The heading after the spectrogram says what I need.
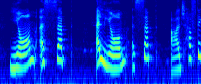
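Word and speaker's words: السبت: आप देख रहे हैं सब्त में अलिफ लाम है, अल है, लेकिन उसको प्रोनाउंस नहीं किया जाता, अस सब्त कहते हैं, अल सब्त नहीं कहते, अस सब्त कहते हैं।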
